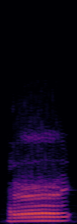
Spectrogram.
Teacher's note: जब आपकी जो जीभ है वो थोड़ी इस तरह से लुढ़क रही है रर्र ऐसे करके, तो वो आपकी लुंठित ध्वनि है र · जीभ, वो ऊपर दांतों के पास, ऊपर की तरफ दांतों के पास टच कर रही है, उसे कहा जाता है वर्त्स्य भाग।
